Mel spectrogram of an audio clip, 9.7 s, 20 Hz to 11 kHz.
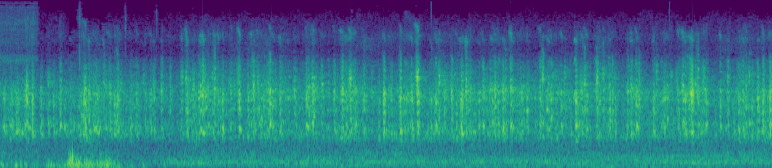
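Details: Many wood frogs call in a dense chorus of short, hoarse, duck-like clucks from a pool at West Hill Park and Dam, Massachusetts, on a sunny 30 March 2013, with snow lingering in shade; calling started late this year.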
